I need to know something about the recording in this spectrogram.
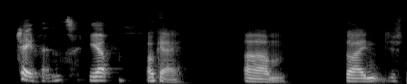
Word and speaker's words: Chaffins: I always get your last name wrong. Chaffins, right? Chaffins.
